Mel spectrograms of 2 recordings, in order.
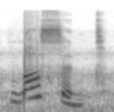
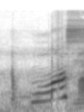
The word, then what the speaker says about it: mustn't: So it's like a silent T.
